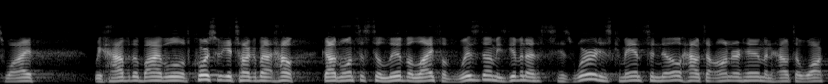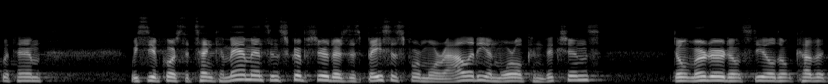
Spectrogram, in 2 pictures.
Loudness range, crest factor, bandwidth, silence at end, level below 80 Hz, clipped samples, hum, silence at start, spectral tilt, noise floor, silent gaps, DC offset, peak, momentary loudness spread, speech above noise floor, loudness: 5 LU; 20 dB; 9.4 kHz; 0 s; under -90 dBFS; under 0.1%; none; 0 s; -7 dB/octave; -62 dBFS; none; under 0.1%; -6 dBFS; 9 LU; 37 dB; -25 LUFS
